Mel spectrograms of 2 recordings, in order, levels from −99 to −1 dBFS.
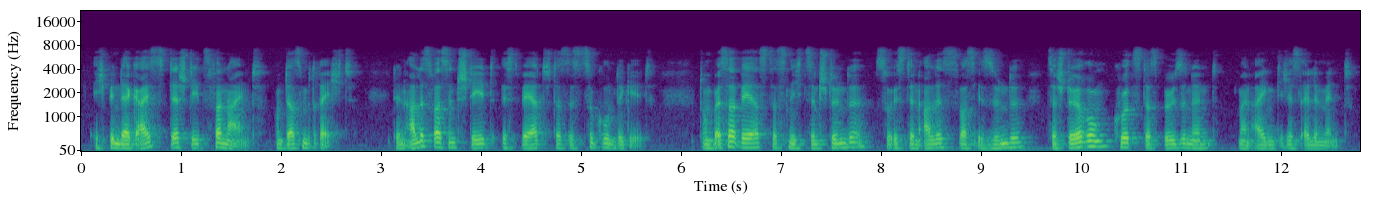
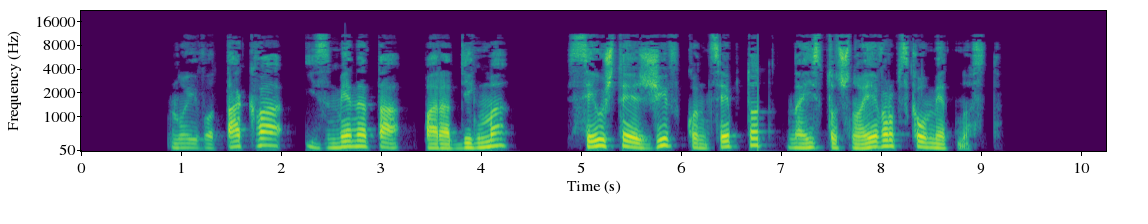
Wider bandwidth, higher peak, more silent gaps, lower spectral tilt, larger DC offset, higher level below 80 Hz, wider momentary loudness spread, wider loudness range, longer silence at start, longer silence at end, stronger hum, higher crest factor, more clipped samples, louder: second, 7.8 kHz vs 11.5 kHz; second, -6 dBFS vs 0 dBFS; second, none vs 2.15-2.25 s, 3.37-3.44 s, 4.39-4.87 s; about the same, -5.5 dB/octave vs -5 dB/octave; first, 0.2% vs under 0.1%; second, -62 dBFS vs -54 dBFS; second, 11 LU vs 14 LU; about the same, 2 LU vs 3 LU; second, 0.15 s vs 0.9 s; second, 0.1 s vs 1.2 s; neither; about the same, 20 dB vs 16 dB; neither; second, -27 LUFS vs -15 LUFS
